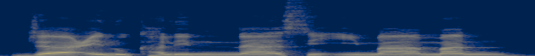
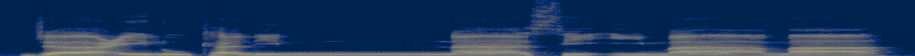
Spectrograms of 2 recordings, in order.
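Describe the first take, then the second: First: The last word ends with an n sound. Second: The last word ends with a long a vowel. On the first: The speaker calls it wrong. "Jadi bukan ja'iluka linnasi imaman ya. Kalau berhenti tidak boleh imaman" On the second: The speaker calls it right. "dengan fathah dan ditambah dengan dua harakat ya"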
